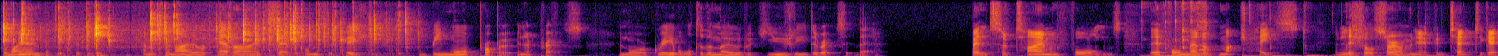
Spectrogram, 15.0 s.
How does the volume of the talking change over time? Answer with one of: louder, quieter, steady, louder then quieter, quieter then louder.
steady.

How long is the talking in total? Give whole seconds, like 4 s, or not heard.
14 s.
